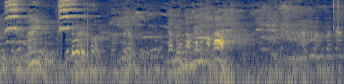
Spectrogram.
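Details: Pet sun conure during morning free flight: two loud, harsh, raspy screeches in quick succession near the start, then softer chatter as people talk over it.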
